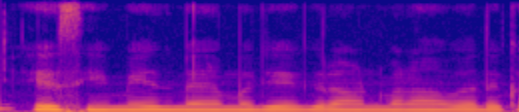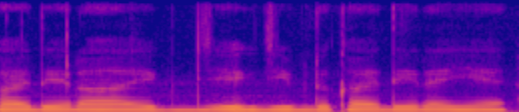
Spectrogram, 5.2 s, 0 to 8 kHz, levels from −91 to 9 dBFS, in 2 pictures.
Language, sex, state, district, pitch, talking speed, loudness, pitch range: Hindi, female, Bihar, Madhepura, 210 Hz, 230 wpm, -25 LUFS, 210-215 Hz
